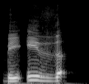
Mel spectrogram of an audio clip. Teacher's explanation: Okey, hujung lidah keluar bagi huruf zal ni. Kemudian rokhawah. Lepaskan suara. Jangan tahan. Bi'iz. Jangan bi'iz.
